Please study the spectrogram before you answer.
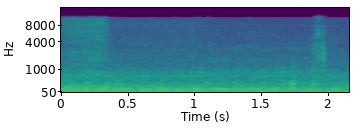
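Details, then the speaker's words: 2013 Ford Mustang V6 Premium, 38,483 miles, no check engine light, heard from inside the cabin: low, soft, even engine hum at idle with no knocks or ticks; very quiet, normal idle. "so it's very quiet at idle it's a very nice place to spend a long commute"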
